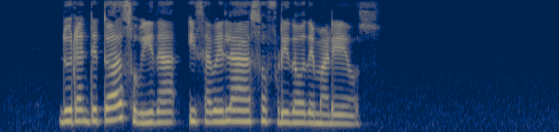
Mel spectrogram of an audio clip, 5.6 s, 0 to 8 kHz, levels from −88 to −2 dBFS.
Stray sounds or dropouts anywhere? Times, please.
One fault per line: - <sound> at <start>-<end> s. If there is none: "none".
none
